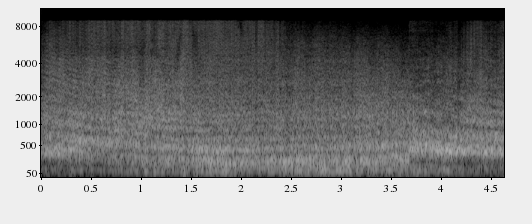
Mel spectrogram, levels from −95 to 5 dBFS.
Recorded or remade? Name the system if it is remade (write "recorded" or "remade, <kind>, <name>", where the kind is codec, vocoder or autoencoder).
recorded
